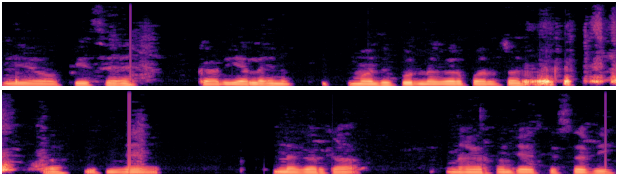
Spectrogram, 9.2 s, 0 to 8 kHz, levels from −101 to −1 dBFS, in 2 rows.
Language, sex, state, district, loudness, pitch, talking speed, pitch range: Hindi, male, Jharkhand, Jamtara, -23 LUFS, 120 Hz, 105 wpm, 120-130 Hz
